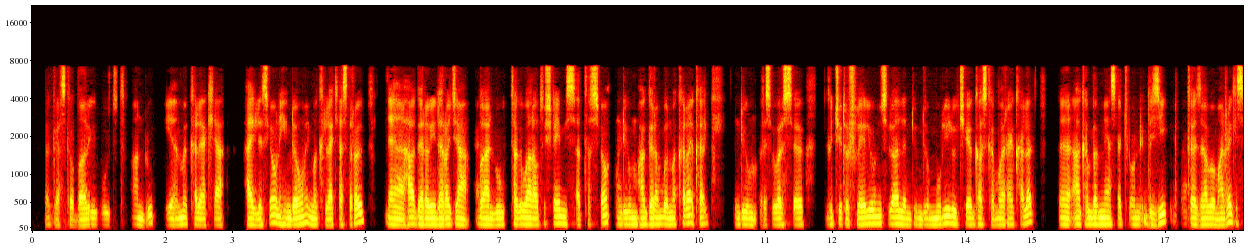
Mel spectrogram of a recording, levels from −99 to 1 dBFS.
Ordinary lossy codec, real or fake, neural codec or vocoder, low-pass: MP3, 64 kbps; fake; codec, 16 kHz, 0.8 kbps, ZipCodec; 7.2 kHz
